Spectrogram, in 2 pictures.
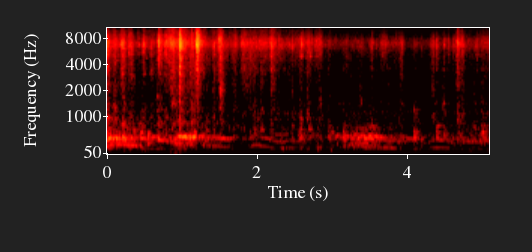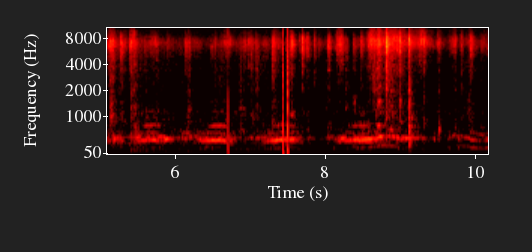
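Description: A pigeon coos repeatedly close by.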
